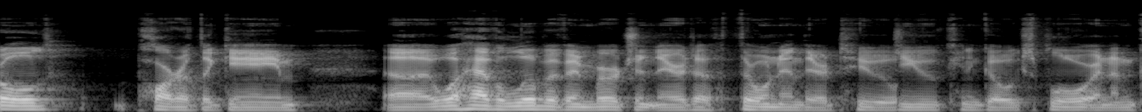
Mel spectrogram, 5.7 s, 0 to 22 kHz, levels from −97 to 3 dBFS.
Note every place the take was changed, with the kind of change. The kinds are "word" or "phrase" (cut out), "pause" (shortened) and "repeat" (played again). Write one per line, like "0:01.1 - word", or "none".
0:04.5 - word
